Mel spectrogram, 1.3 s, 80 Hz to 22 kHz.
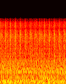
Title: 1967 VW Beetle engine knocking noise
